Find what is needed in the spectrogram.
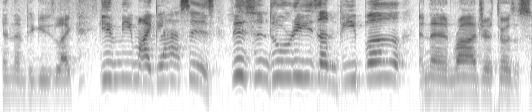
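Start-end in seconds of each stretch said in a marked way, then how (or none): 1.0-4.1 high, put-on whining demand; Piggy. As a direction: plead shrilly like an exasperated pedant. Piggy pleading, acted quarrel.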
